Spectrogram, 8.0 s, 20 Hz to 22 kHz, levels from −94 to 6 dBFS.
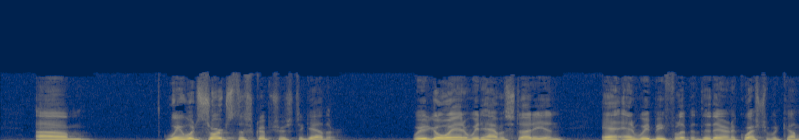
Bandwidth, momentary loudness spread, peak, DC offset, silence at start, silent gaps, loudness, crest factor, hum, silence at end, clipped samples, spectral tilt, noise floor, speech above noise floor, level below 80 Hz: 11 kHz; 11 LU; -10 dBFS; under 0.1%; 0.35 s; none; -26 LUFS; 16 dB; 60 Hz at -60 dBFS; 0 s; under 0.1%; -7 dB/octave; -67 dBFS; 42 dB; -62 dBFS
